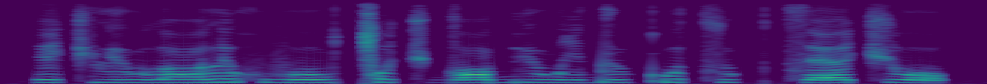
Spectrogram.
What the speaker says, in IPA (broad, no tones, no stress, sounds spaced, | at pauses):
e t͡ʃ lʲ ɯ w l ɔ l e xʷ v o w ǀ o t͡ʃ d ɔ bʲ ɯ w i d ɯ kʷʼ ɤ t͡s u kʷ t͡s ɛ ɐ̯ t͡ʃ o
